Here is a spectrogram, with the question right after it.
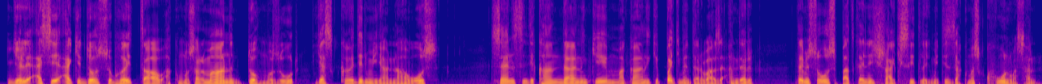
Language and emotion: Kashmiri, neutral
